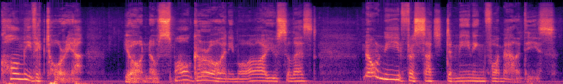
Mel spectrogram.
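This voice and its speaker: A man's voice: a little high, wildly swooping pitch, unhurried, breathy edge, pitched above the performer's own voice, full character voice. A man voicing a tormented old homeless woman, strained and erratic, swinging between pleading and shrieking. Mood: coaxing.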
